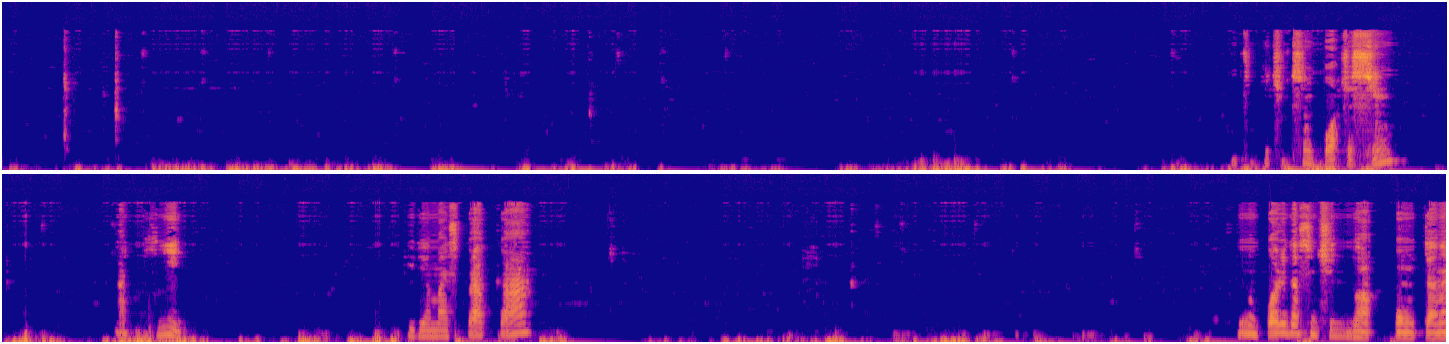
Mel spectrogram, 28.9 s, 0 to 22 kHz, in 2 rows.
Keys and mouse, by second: 0.4 a, 0.9 b, 2.5 click, 4.9 a, 5.6 b, 7.1 click, 11.5 click, 13.6 a, 14.2 b, 16.0 click, 20.4 a, 22.7 b, 24.0-25.8 drag, 26.6 click.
